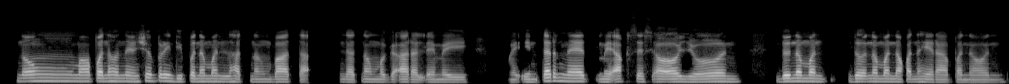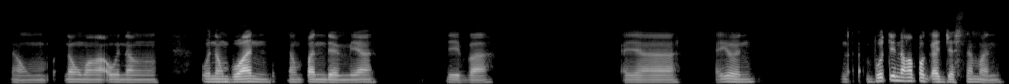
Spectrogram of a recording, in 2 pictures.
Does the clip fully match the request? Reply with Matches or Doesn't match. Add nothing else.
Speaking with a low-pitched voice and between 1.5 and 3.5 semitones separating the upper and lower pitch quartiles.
Matches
